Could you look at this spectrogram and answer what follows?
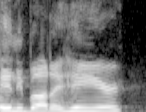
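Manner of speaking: put-on drawling actor voice. Retelling an actor at an empty register: stupid McConaughey voice. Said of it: "In his stupid McConaughey voice".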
